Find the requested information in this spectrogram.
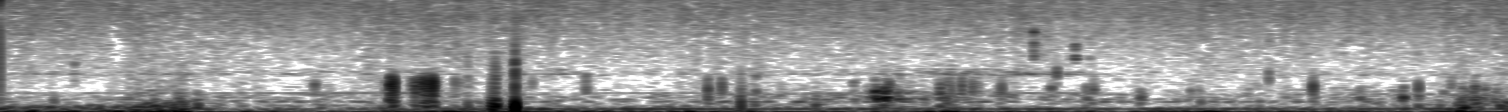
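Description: Low rumbling and gurgling with bubbly pops from the belly; ordinary stomach growling, a normal bowel sound.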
